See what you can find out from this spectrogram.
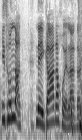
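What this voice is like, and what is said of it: Put-on Northeastern Chinese accent. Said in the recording (Chinese): “一口东北话 ... 直接就开始拿东北话跟我聊天 ... 全是这种调啊”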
